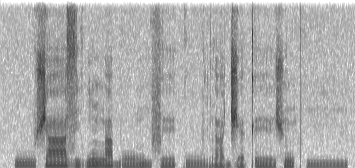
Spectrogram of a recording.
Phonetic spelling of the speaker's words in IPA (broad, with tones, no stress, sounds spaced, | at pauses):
uː˨ ʃ aː˦ z i˨ ɡʷ ũ˦ ŋ a˦ b oː˨ m i˨ f eː˨ k uː˨ r a˨ d͡ʒ ɛ˨˦ kʼ eː˦˨ ʃ ũ˦ pʰ iː˨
